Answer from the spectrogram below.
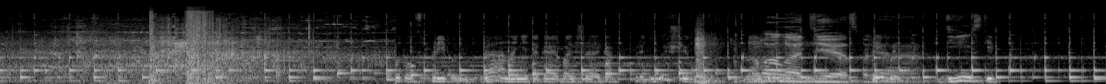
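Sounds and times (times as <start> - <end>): music with repeated short notes: 2.9 - 11.0.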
